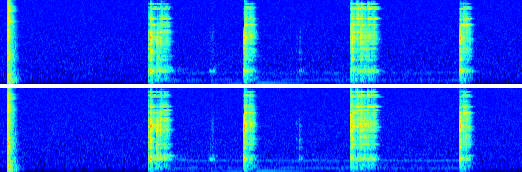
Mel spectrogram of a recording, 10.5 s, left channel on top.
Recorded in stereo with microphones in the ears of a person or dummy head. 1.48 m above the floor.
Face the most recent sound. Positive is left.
turn(degrees=-30)  # may be behind; listen again after turning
